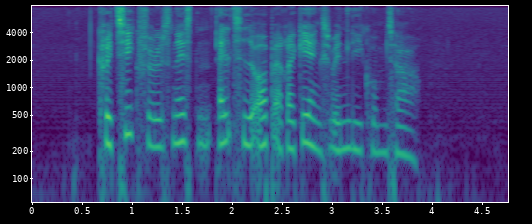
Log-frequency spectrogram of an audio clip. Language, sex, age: Danish, female, 40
